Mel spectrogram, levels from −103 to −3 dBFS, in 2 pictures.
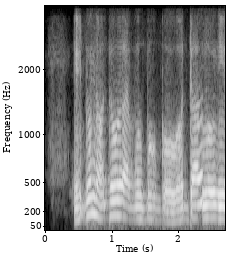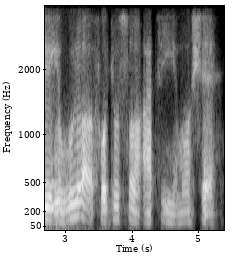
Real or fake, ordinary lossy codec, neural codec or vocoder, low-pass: fake; Opus, 16 kbps; codec, 16 kHz in and 24 kHz out, 0.6 kbps, FireRedTTS-2 codec; 3.6 kHz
